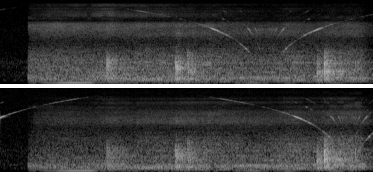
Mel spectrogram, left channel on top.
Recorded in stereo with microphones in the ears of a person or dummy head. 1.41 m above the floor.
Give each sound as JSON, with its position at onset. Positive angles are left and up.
{"t": 0.3, "sound": "footsteps", "side_deg": 55, "distance_m": 3.5}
